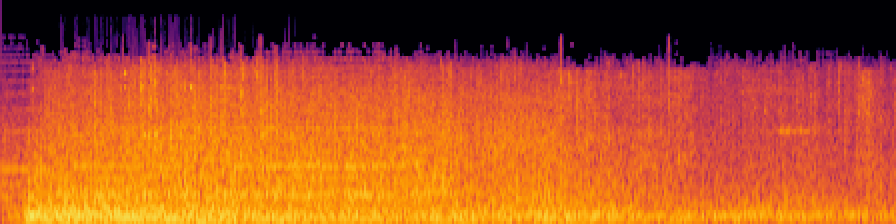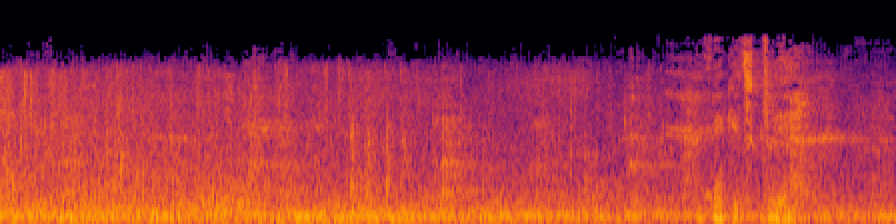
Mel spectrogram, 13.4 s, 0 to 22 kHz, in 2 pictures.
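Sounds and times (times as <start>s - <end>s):
bomb explosion: 0.0s - 10.7s.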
